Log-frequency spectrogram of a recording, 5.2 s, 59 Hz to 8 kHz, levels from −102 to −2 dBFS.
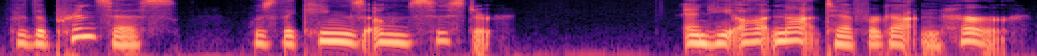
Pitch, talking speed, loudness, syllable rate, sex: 200 Hz, 185 wpm, -21 LUFS, 5.2 syllables/s, female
